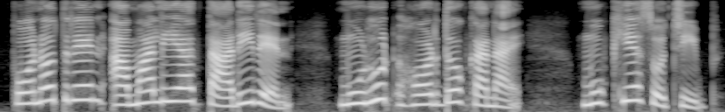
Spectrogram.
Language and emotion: Santali, neutral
